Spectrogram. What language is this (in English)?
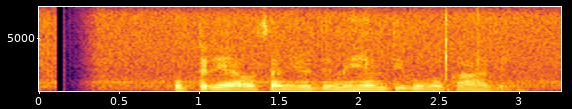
Sinhala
